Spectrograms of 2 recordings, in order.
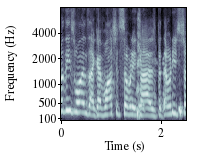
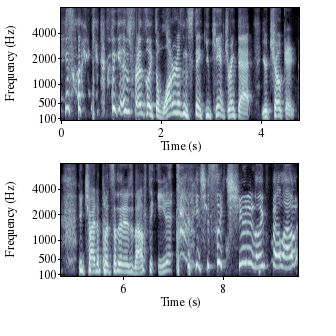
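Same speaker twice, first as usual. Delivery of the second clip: laughing; 2 semitones higher than usual. Real, not acted. Laughing while retelling.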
